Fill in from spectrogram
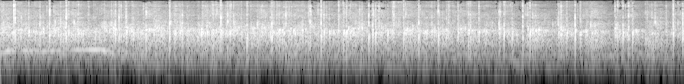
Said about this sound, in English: So have a nice round of applause for everything they do.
